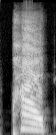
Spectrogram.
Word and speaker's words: fight: ৰাইট গতিকে GHটো সাইলেন্ট ফাইট FIT ফাইট FIGHT ফাইট গতিকে আমি ফাইট বুলি উচ্চাৰণ কৰিছো যিটো GH সাইলেন্ট আছে ব্ৰাইট BRIT ব্ৰাইট BRIGHT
